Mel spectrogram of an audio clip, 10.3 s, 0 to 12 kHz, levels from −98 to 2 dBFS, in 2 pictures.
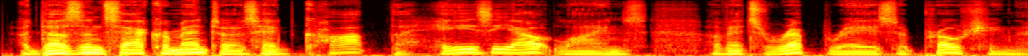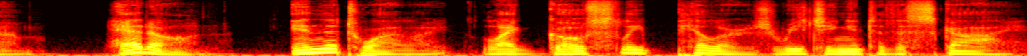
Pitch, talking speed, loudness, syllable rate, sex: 105 Hz, 150 wpm, -20 LUFS, 4.5 syllables/s, male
